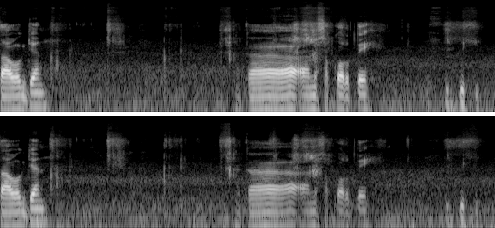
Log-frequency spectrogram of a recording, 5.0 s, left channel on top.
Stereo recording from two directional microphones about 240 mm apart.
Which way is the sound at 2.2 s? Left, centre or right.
Centre.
